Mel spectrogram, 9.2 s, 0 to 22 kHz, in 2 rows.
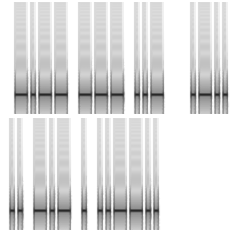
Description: Morse code, heard as a keyed tone, about 14 wpm, 700 Hz. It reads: YOU LIKE?
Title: Sentences from Top 1200 Words 15wpm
